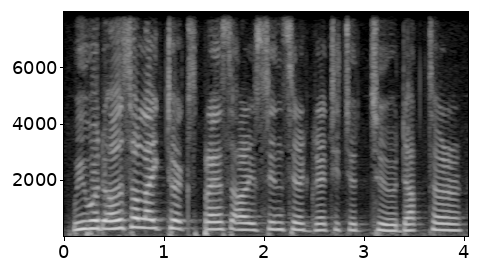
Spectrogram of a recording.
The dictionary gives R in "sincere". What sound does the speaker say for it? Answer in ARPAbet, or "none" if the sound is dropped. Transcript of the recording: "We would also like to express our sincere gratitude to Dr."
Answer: L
